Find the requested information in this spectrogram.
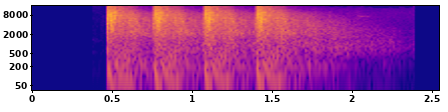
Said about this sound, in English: Sneering, the cop raised his pistol and pulled the trigger.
